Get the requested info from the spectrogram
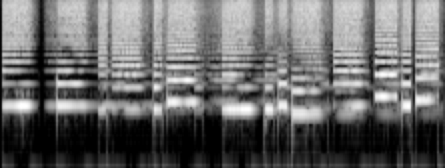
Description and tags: melody created from fl
beat, fl, love, melody, piano, progression, techno, trance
